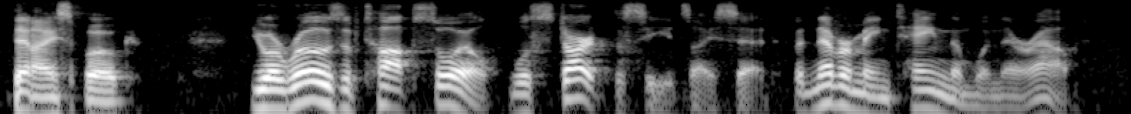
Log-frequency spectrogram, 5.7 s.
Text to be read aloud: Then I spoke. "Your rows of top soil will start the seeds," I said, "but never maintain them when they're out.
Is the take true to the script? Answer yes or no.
yes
